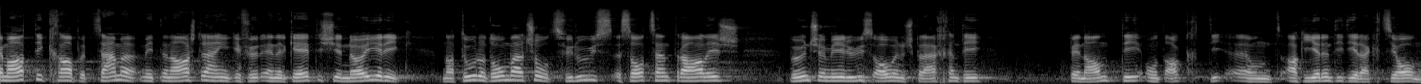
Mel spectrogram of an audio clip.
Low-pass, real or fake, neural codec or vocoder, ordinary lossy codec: 14.4 kHz; real; none; none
